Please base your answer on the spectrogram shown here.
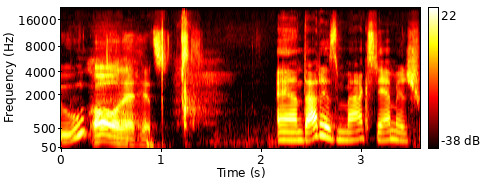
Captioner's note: dice rolling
